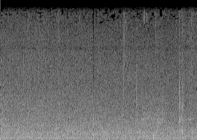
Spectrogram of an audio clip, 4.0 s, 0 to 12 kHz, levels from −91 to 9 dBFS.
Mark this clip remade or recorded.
recorded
